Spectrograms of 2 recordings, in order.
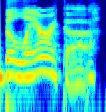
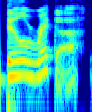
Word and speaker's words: Billerica: It's spelled Billerica. – Oh. – But we call it Billrica.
